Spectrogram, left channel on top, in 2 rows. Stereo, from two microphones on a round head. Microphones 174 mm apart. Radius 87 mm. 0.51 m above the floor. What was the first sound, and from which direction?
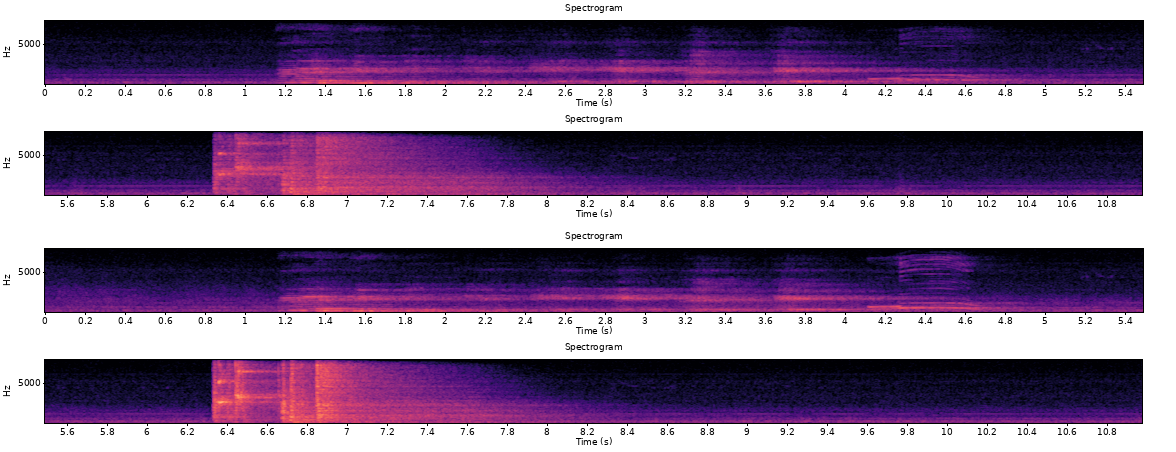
Laughter, 65° left (ahead or behind).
